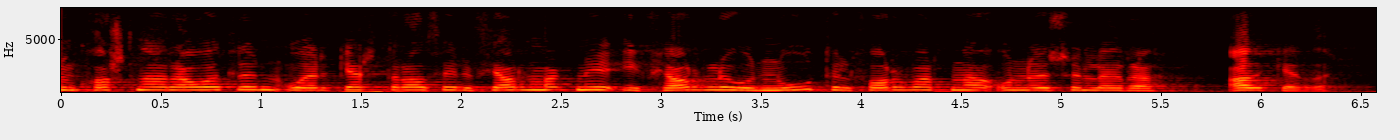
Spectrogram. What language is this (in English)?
Icelandic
